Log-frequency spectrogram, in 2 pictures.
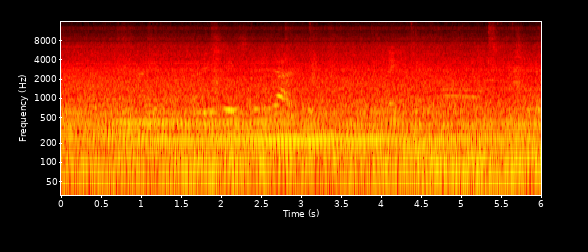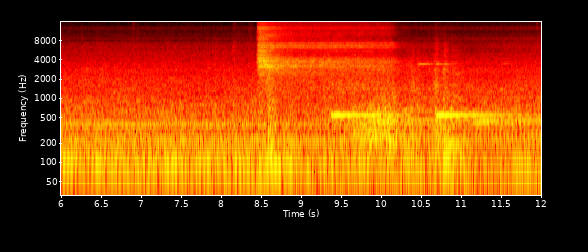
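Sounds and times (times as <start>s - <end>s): electric train rumble: 0.0s - 12.0s
hiss of air: 8.5s - 10.2s.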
